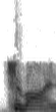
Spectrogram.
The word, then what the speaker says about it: Siobhan: Siobhan, it's Irish. Siobhan? Yeah. All right. It almost says Slabo.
